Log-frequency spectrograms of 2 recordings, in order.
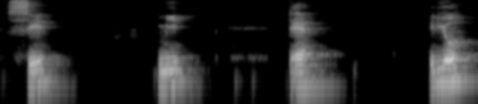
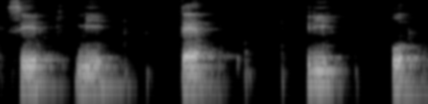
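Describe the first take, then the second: First: The ending 'rio' is said as one syllable. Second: The ending 'rio' is split into two syllables. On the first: The word is a paroxytone ending in a diphthong. "Você pode interpretar isso aqui como um paroxítono terminado em ditongo" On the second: The word is a proparoxytone. "Ou você pode separar silabicamente assim"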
